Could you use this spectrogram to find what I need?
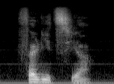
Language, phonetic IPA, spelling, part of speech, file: Polish, [fɛˈlʲit͡sʲja], Felicja, proper noun, Pl-Felicja.ogg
